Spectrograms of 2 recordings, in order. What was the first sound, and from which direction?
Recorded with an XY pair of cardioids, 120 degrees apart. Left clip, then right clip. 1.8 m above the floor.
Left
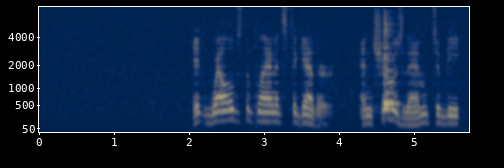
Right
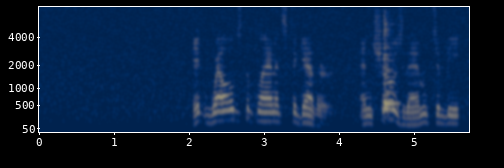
A man speaking, 40° left.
